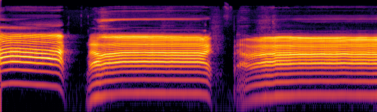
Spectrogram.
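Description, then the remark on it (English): A person imitates a crow's caw with three long, loud, drawn-out calls, each starting with a quick pitch drop and holding a harsh, buzzy tone, separated by short pauses. “Okay, so this is the crow sound you effect.”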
